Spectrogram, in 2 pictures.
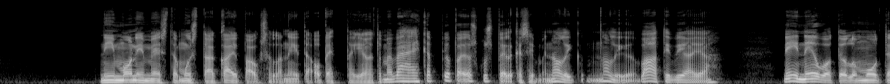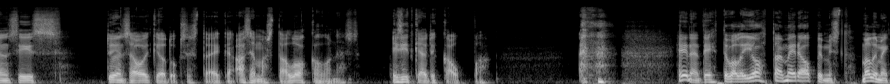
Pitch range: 85-110 Hz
